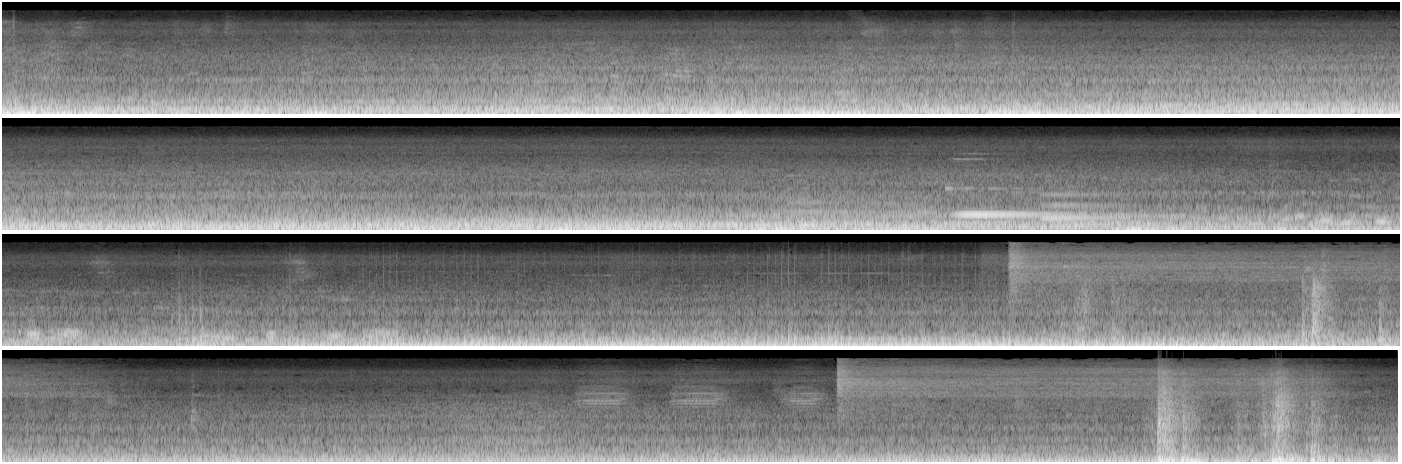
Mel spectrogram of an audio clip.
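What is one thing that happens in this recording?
An engine rumbles low and steady from inside a moving vehicle.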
